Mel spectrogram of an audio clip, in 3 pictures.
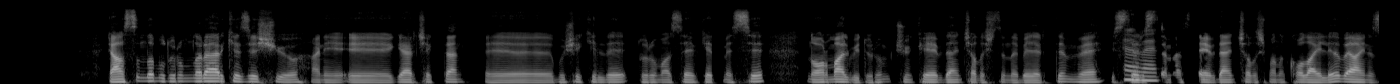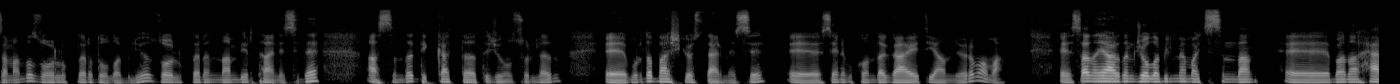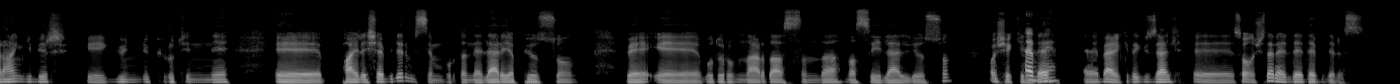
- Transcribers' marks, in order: none
- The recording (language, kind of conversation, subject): Turkish, advice, Yaratıcı çalışmalarım için dikkat dağıtıcıları nasıl azaltıp zamanımı nasıl koruyabilirim?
